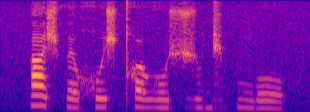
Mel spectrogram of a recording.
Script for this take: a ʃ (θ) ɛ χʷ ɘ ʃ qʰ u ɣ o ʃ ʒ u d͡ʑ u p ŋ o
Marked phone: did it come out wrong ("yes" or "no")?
no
